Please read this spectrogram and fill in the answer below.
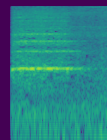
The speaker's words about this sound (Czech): Součástí oslav Masarykova narození bylo vypravení zvláštního parního vlaku s Masarykovým saloním vozem.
